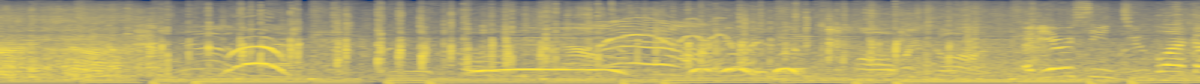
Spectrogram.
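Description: A group of young men whooping and cheering in drawn-out, rising-and-falling calls, one held long about three seconds in, over background music with a steady bass line.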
